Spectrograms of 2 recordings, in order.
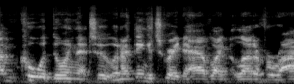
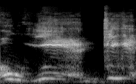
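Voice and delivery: crazy over-the-top voice, very high, every word stretched; 10 semitones higher than usual. Retelling a line from a wrestler's toy commercial: Macho Man voice. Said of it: "He's talking this crazy voice".

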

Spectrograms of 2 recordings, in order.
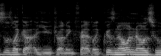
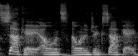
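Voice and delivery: normal talking voice

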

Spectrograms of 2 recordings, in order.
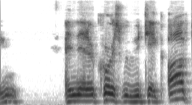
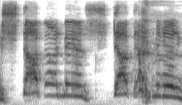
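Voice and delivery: put-on high, drawn-out, stretched screaming; 11 semitones higher, 5 dB quieter than usual. Retelling chasing a man who ran off with her shoes: imitating her own scream. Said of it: "and I'm screaming".

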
